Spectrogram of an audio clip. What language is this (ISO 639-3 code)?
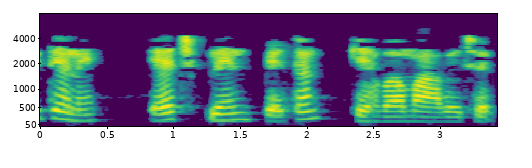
guj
